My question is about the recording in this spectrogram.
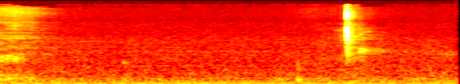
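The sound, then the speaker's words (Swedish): A single crisp, brief mouse click, selecting the film Groundhog Day, snaps out of near-silence with a faint low hum; nobody speaks. “Eh, men eh, Groundhog Day klickar jag på där.”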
